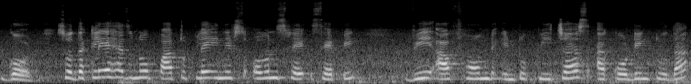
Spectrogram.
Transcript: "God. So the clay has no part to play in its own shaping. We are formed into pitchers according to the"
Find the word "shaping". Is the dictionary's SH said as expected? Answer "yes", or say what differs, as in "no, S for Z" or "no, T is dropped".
no, S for SH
